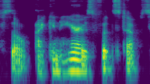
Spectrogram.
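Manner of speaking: ordinary talk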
